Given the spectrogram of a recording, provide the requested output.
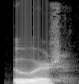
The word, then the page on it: uair: Irish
